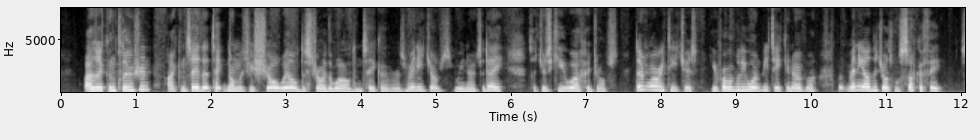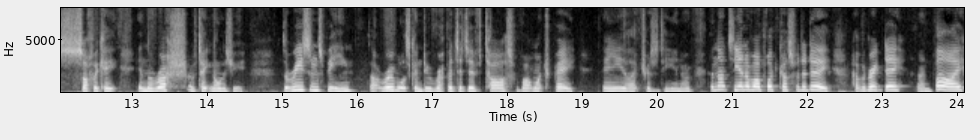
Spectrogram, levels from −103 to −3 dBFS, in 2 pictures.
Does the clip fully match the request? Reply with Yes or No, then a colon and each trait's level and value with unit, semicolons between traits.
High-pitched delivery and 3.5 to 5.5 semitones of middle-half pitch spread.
No: very high, 255 Hz; average, 3.1 semitones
